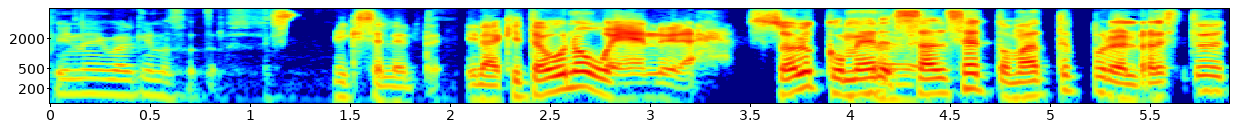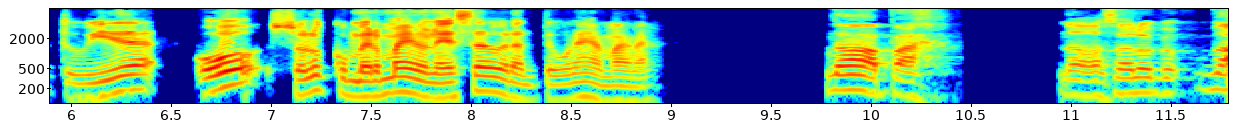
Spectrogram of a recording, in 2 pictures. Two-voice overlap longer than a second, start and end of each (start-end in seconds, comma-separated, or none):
none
